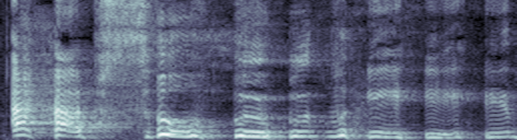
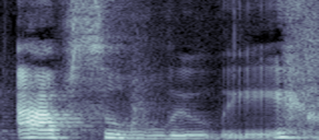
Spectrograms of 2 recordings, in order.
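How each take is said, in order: First: High, drawn-out laughing ABSOLUTELY; laughing emphatic repeat. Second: Said in the usual way. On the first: Real, not acted. Host confirming fake relatives message her, laughing emphatically. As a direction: stretch "Absolutely" long and high through a laugh.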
